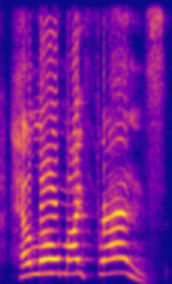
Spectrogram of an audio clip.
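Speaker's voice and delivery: loud, high, slow hello to the whole room; big drawn-out greeting. Real, not acted. Host greeting her live viewers, loud and drawn out.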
